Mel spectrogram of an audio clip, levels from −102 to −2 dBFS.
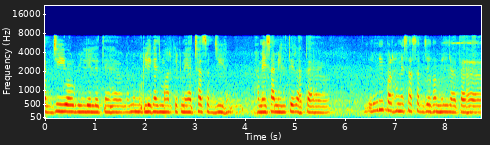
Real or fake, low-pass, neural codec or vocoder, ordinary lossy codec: real; 7.2 kHz; none; none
